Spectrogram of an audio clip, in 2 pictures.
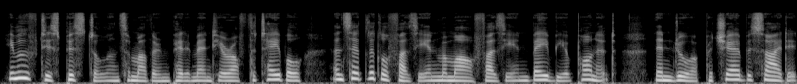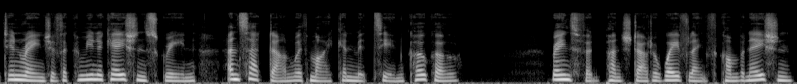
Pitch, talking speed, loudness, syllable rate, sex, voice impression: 185 Hz, 190 wpm, -18 LUFS, 5.7 syllables/s, female, feminine, adult-like, tensed, powerful, soft, raspy, intellectual, elegant, lively, slightly sharp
